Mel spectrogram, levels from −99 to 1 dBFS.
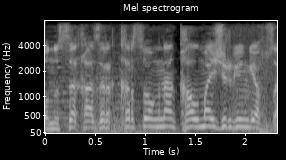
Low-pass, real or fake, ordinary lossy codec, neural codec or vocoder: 7.2 kHz; real; MP3, 48 kbps; none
